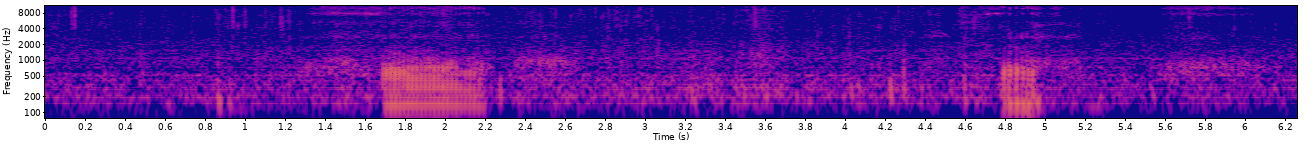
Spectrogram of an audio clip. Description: Sometimes my chubby shih-tzu Jake snores pretty weird.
